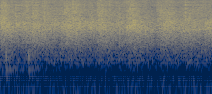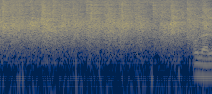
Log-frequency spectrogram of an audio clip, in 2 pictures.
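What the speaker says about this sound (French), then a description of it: "On acclame beaucoup très très fort." Church audience applauding and cheering loudly, a dense steady roar of clapping sustained throughout with no pauses.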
